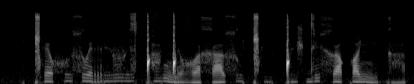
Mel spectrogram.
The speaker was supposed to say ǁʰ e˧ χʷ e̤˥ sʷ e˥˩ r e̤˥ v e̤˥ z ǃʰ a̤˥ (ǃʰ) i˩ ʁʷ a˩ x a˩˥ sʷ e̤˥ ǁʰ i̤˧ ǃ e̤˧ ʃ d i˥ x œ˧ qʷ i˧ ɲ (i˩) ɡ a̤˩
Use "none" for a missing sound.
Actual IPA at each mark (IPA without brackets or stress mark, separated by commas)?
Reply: ŋ͡ǃ, i˩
